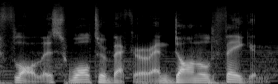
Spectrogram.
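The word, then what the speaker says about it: Fagen: If you weren't flawless, Walter Becker and Donald Fagan, pronounced F A Jen, fired you midsession.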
